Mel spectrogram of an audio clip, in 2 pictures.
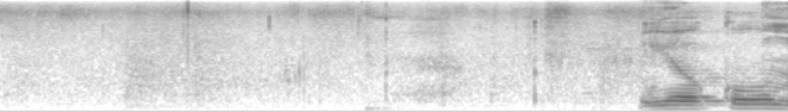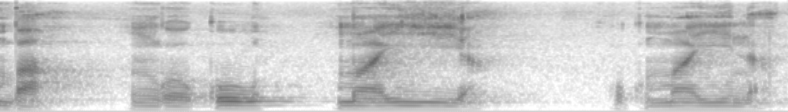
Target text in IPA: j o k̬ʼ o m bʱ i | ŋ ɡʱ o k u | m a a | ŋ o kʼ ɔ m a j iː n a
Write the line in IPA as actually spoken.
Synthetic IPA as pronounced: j o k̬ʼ u m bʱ a | ŋ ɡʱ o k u | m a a | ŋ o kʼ u m a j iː n a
